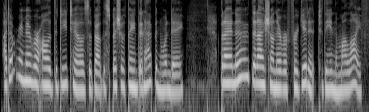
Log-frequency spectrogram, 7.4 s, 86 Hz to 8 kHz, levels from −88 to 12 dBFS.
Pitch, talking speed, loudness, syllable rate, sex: 250 Hz, 235 wpm, -16 LUFS, 6.0 syllables/s, female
